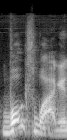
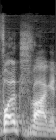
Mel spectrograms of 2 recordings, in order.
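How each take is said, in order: First: It is said with an American pronunciation. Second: It is said with a German pronunciation. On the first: The speaker calls it wrong. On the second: The speaker calls it right.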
